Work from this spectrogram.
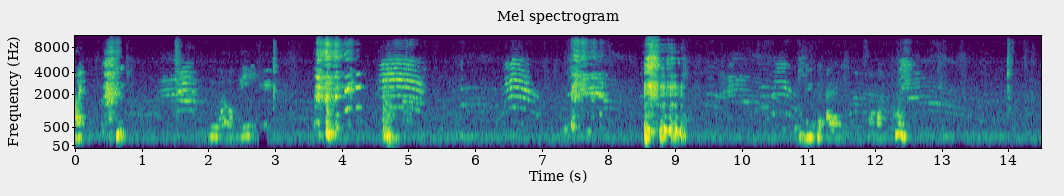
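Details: Abandoned Persian and domestic medium hair kittens awaiting adoption mew repeatedly, high thin calls every second or two, some rising and falling, mixed with people talking in Chinese and handling noises indoors.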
